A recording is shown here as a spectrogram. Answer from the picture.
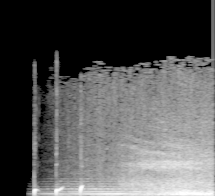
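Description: Animated logo intro sound effects: three quick plops, each gliding up in pitch, about a quarter second apart, followed by a musical swell that grows steadily louder.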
